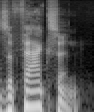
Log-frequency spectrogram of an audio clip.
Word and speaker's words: Xifaxan: Starts with a Z? – It's, no. But the pronunciation does. – What is it? – This one's actually called Xifaxan.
